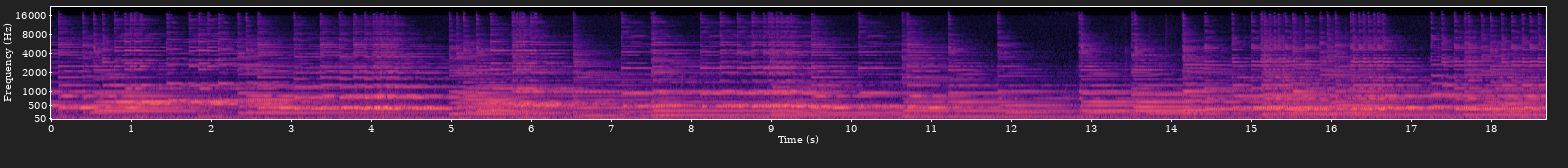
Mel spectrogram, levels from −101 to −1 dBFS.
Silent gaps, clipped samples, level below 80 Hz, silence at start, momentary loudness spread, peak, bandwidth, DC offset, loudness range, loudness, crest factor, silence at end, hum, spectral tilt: none; under 0.1%; -54 dBFS; 0 s; 8 LU; -22 dBFS; 19 kHz; under 0.1%; 5 LU; -39 LUFS; 16 dB; 0 s; none; -5 dB/octave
